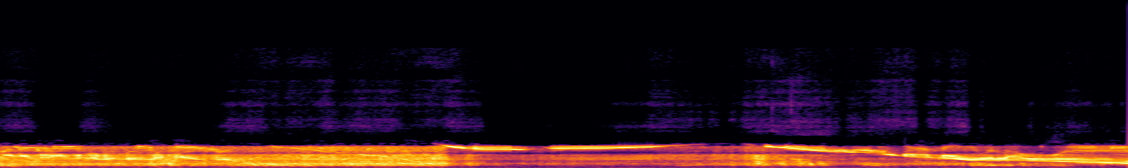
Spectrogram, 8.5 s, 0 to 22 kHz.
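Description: Icom IC-706MKII transceiver's speaker as the VFO dial is turned down through the 40-metre band in lower sideband. Off-tune single-sideband voices and carrier whistles slide in pitch over band noise. A whistle rises about halfway through, and near the end another falls steadily in pitch as the dial sweeps past it.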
